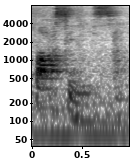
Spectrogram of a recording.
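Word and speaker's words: fauces: They call that the fosses. Write that on the board. Well, anyways, the fosses, spelled like that, F-A-U-C-E-S, contains the palatine tonsil.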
